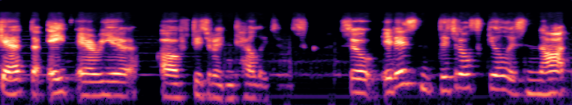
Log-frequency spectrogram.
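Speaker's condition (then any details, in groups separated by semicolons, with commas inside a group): No condition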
